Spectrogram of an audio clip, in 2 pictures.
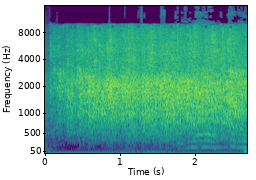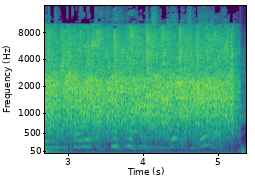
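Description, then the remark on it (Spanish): Loud, sustained applause from a group, dense clapping spread across the whole clip at an even level, with faint voices murmuring underneath. “Vamos a dar un aplauso por esto.”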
